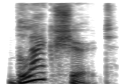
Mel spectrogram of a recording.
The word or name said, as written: blackshirt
